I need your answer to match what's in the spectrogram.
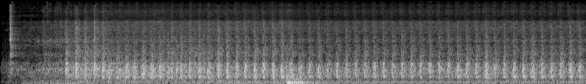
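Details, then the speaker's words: Toyota Estima Hybrid 2AZ-FXE 2.4L idles with a heavy shake, uneven chuffing stumble of three to four pulses a second; random multi-cylinder misfire with seven stored codes, after about 4.5 litres of oil top-up and a long drive. "okay as you can see the engine is heavily shaking"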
